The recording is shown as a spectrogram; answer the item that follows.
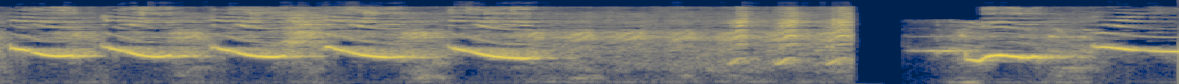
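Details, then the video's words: Chinese hwamei in breeding condition delivers five clear down-slurred whistles, spaced about a third of a second apart, followed by a harsh buzzy chatter, a brief cut, and further ringing whistles. "poksay hongkong birahi"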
